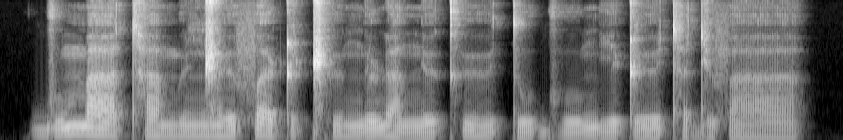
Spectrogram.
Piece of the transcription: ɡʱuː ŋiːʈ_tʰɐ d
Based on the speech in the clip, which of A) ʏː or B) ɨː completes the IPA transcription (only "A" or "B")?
A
